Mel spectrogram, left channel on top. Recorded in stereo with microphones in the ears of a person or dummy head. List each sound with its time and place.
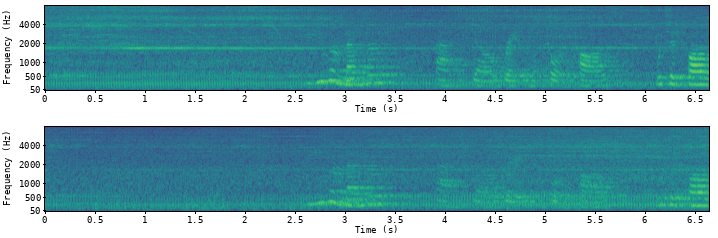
2.6 s a woman speaking: 25° left (ahead or behind), 4 m; by 6.7 s 65° left (ahead or behind), 2.5 m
